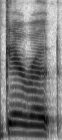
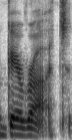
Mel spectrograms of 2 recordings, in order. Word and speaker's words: garrote: Commonly pronounced as Garrett or Garrot.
